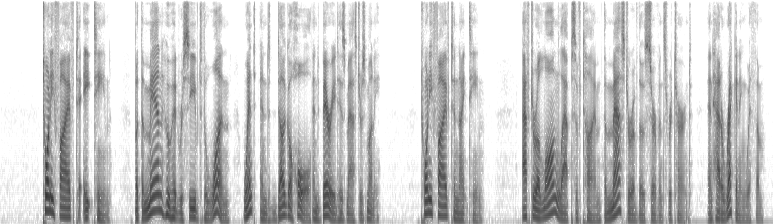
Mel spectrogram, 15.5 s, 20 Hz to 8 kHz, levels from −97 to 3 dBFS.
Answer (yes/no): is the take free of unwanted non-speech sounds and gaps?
yes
